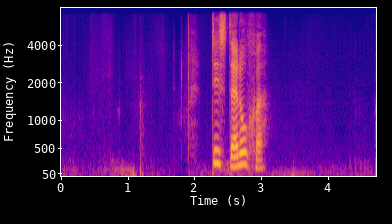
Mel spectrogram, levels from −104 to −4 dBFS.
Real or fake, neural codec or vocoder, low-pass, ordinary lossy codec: fake; codec, 16 kHz, 0.5 kbps, X-Codec, HuBERT features, trained on LibriSpeech; 7.2 kHz; none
